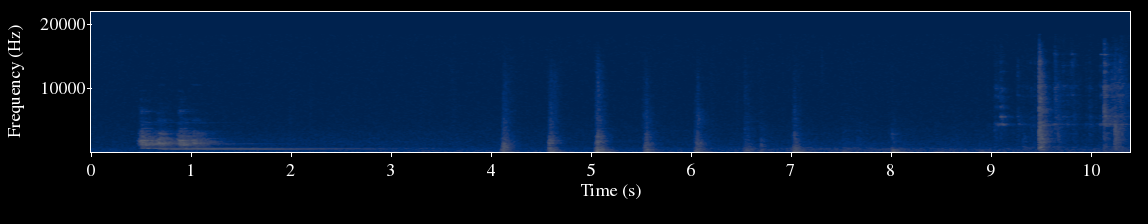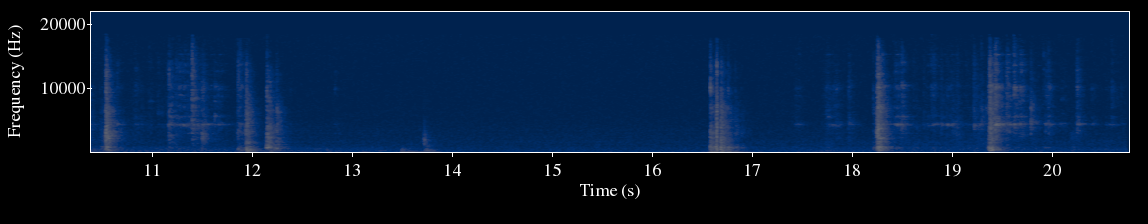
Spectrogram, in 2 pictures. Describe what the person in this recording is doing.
The dorbell rang, I went to open the door. I unlocked the door with the keys, opened the door, closed the door and locked it with the keys.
